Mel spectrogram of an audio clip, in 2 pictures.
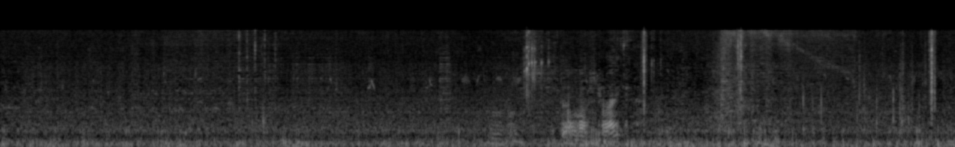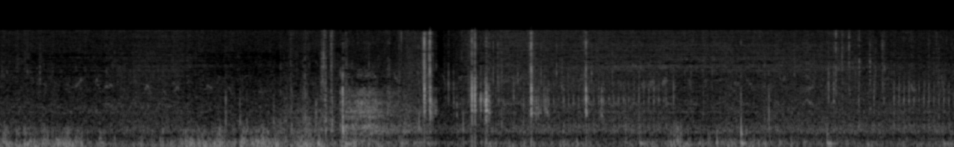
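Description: Small waves lap against the hull of a kayak.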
